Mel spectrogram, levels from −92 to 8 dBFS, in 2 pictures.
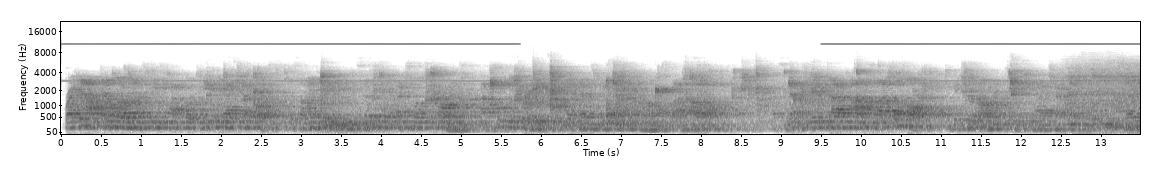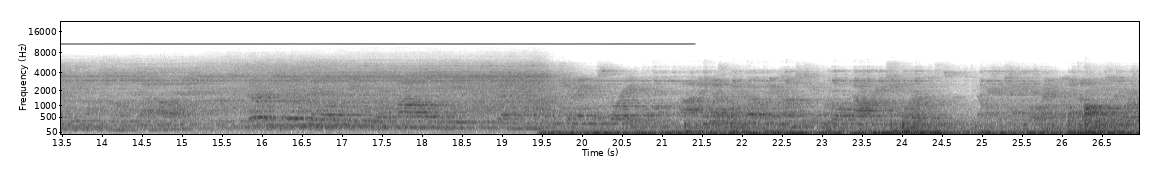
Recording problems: room echo; strong; dies away in 2 s
off-mic speech; far
muffled; very; fading above 4 kHz
household noises; very loud; throughout; 1 dB above the speech
high-pitched whine; loud; until 5.5 s and from 9.5 to 21 s; 10.5 kHz, 9 dB below the speech

